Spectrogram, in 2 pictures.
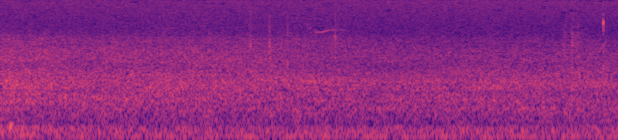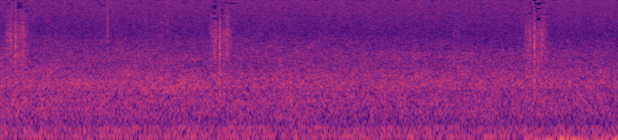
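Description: Distant freight train's diesel locomotives running as the train approaches, a steady low rumble. A few brief faint high chirps sound over it.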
